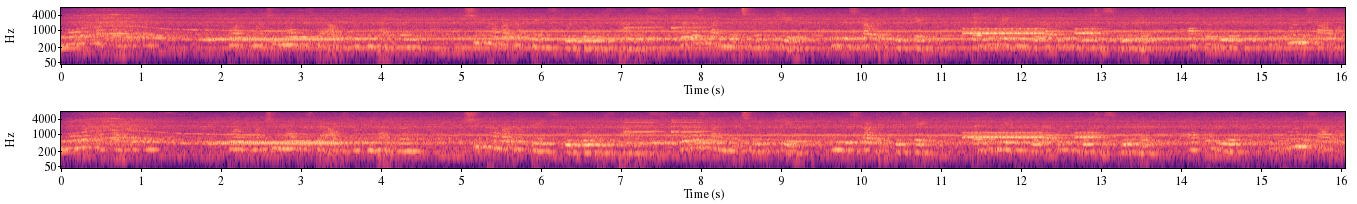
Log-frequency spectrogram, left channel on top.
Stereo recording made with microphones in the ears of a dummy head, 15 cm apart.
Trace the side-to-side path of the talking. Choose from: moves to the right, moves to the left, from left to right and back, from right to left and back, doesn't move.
moves to the left.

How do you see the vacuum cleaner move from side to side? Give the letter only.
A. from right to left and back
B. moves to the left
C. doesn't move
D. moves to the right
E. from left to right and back
C.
